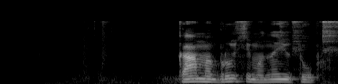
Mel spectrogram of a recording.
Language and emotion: Russian, neutral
